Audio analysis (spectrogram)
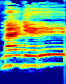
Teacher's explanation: Yaitu dengan mencondongkan fathah kepada kasrah. Condongnya bukan merubah condong dan mencondongkan alif kepada ya. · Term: imalah kubra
